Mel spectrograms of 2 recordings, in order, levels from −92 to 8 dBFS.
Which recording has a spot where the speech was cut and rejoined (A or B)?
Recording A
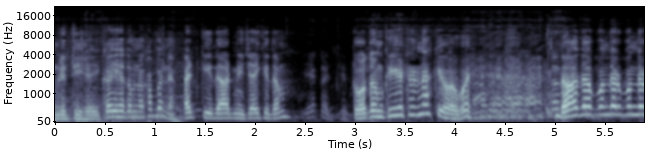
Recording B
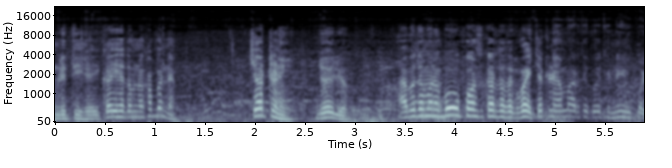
A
